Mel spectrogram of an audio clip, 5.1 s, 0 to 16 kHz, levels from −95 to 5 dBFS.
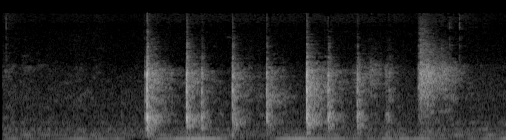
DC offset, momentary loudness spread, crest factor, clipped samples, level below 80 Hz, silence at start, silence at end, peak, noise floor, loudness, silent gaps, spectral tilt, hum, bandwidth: under 0.1%; 15 LU; 32 dB; under 0.1%; -56 dBFS; 0.05 s; 0 s; -6 dBFS; -60 dBFS; -36 LUFS; none; -3.5 dB/octave; none; 11.5 kHz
